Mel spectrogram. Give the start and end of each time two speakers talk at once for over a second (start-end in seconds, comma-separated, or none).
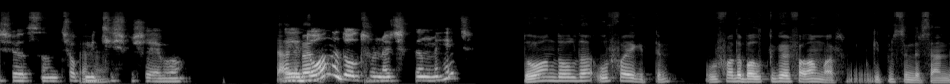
none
